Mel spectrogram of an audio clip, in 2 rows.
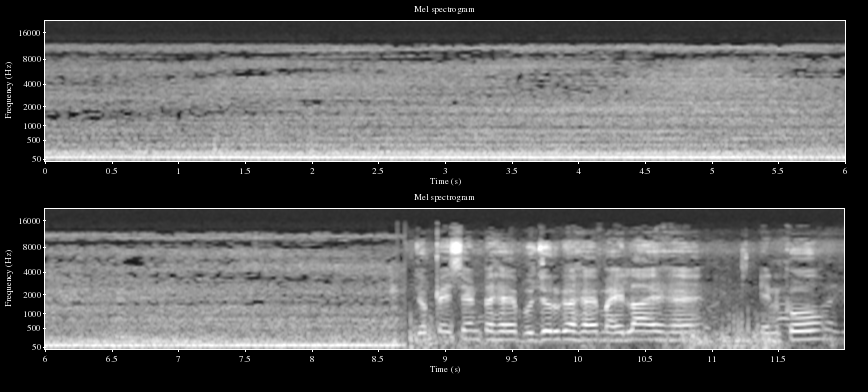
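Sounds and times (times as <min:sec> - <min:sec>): excavator diesel engine running: 0:00.0 - 0:08.8.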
